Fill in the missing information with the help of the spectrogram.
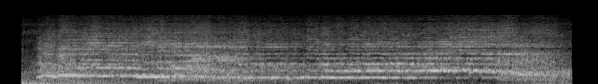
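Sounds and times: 
alien noise: 0.2 - 5.8.

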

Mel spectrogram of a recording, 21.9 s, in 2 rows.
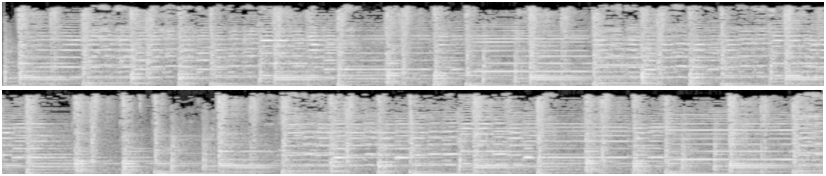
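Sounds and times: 
violin: 0.0 - 21.8.

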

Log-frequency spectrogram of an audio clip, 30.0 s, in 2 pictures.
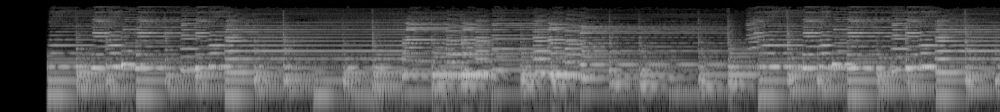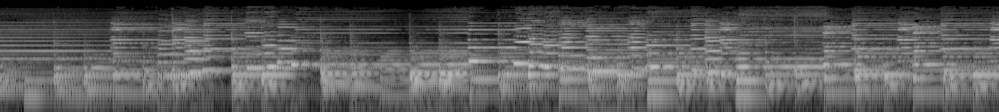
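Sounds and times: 
French music: 0.7 - 29.9.

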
